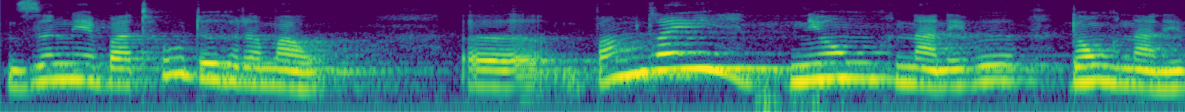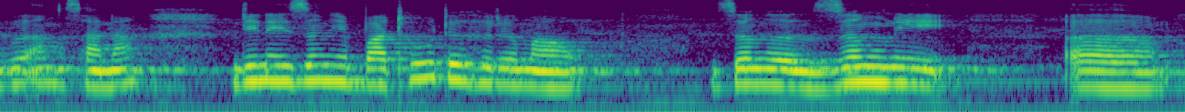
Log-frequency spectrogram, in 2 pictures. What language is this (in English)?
Bodo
